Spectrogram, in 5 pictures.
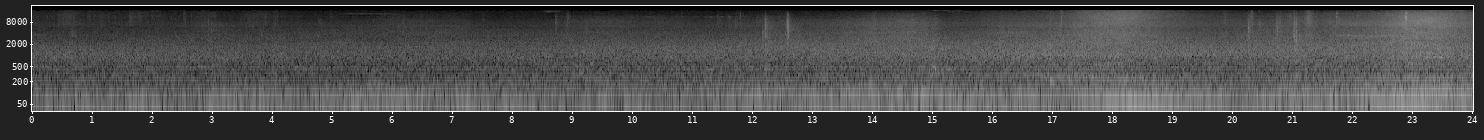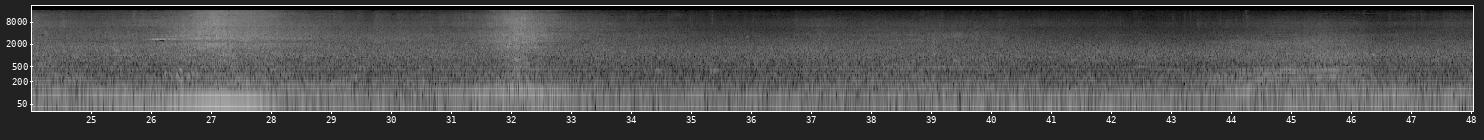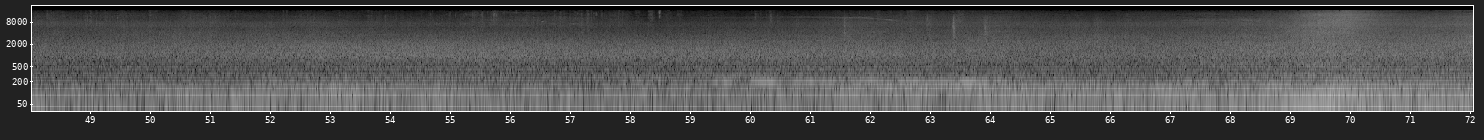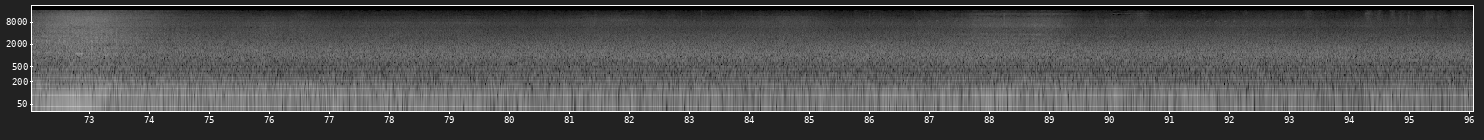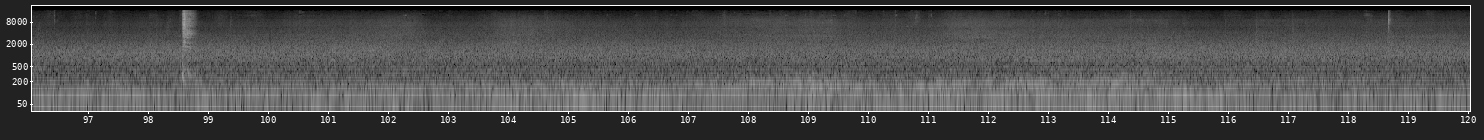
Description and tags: Calidoscopi19 Pont Sarajevo 2
Urban Ambience Recorded at Pont de Sarajevo in April 2019 using a Zoom H-6 for Calidoscopi 2019.
Calidoscopi19, Humans, Monotonous, Nature, Pleasant, Quiet, Simple, SoundMap, Traffic, TrinitatVella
